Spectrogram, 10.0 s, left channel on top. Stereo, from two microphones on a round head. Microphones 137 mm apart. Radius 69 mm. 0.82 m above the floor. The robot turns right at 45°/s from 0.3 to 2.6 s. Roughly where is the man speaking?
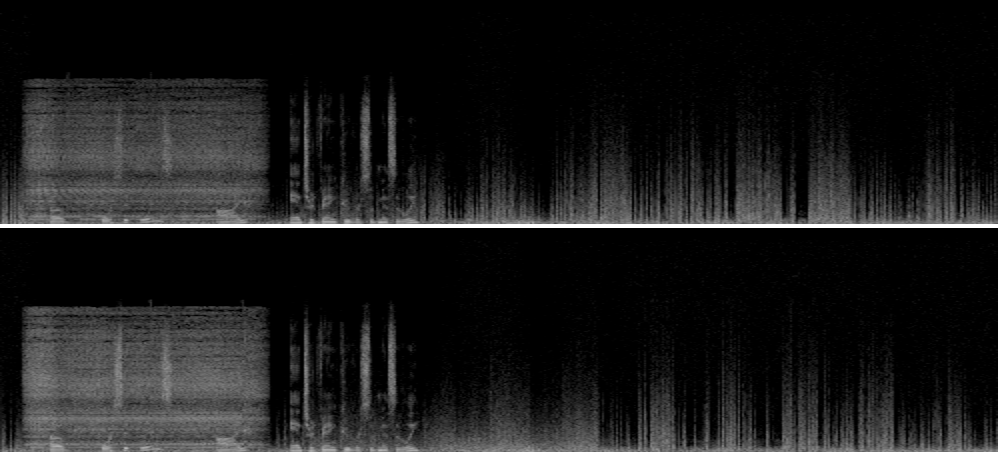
Right.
